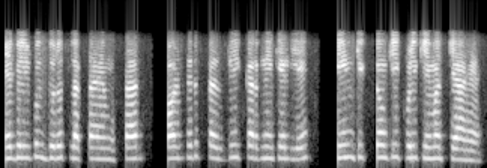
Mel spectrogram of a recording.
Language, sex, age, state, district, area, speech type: Urdu, male, 60+, Maharashtra, Nashik, urban, conversation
